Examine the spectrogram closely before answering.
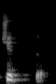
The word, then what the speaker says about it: chitta: So vritti ta and chitta ta both are double. So that's why there is a double T on that. So we should, while pronouncing it, should be chitta.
